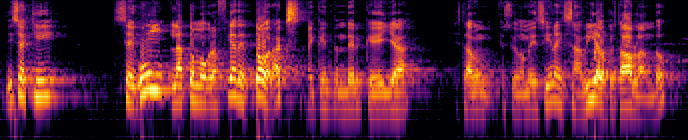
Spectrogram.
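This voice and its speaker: A man in his thirties from the Dominican Republic, preaching a sermon testimony to a live church audience in an earnest storytelling way, moving between soft and emphatic. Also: fairly high pitch, expressive, a little fast.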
